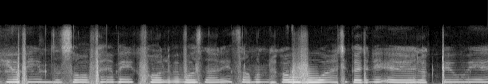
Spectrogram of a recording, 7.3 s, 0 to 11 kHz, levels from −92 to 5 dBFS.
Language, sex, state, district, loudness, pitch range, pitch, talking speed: Hindi, female, Uttarakhand, Uttarkashi, -20 LUFS, 290-315 Hz, 300 Hz, 145 wpm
